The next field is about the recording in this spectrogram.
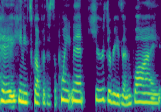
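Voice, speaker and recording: The voice has a dark, mellow tone and an American accent, moving at a fairly quick pace with ordinary pitch variation. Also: woman. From New England, US. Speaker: guardian and care manager. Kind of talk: conference presentation. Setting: conference room with audience. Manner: fast; animated.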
